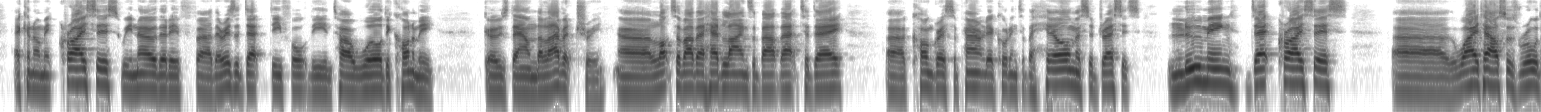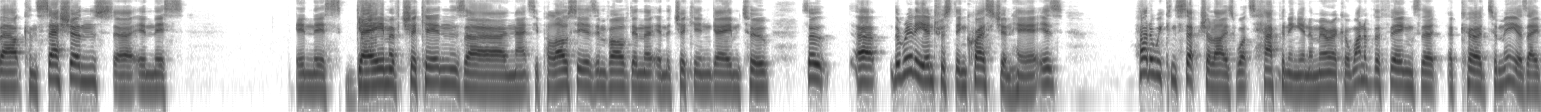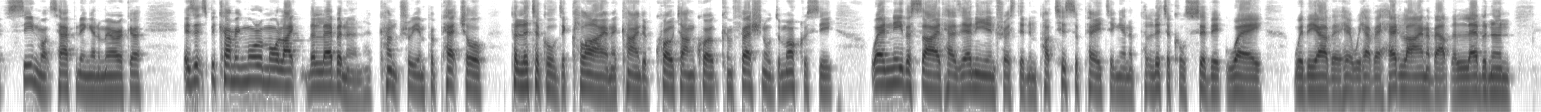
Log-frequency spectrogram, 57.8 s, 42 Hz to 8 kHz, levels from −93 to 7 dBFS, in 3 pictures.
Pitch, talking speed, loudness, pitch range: 130 Hz, 150 wpm, -20 LUFS, 120-150 Hz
